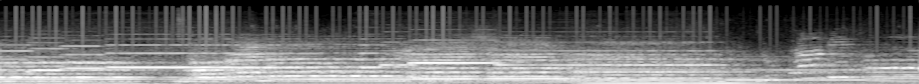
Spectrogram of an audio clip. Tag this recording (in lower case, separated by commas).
music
